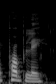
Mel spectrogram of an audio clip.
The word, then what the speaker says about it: probably: So this is a process called haplology, where we swallow a syllable, and it's happened for a long time in words like probably. We say probably. Probably do. Or February, we say yeah. February. Yeah. Or secretary, we say secretary. And it's because of ease of pronunciation.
